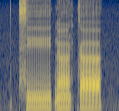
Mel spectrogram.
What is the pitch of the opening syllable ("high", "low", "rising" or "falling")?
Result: low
